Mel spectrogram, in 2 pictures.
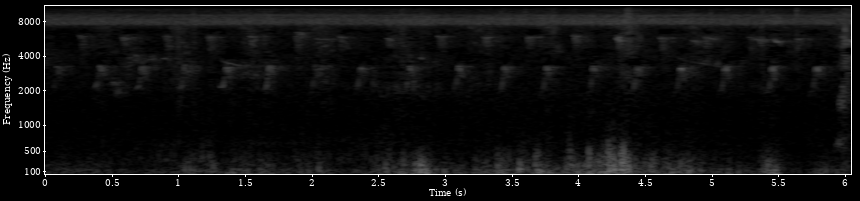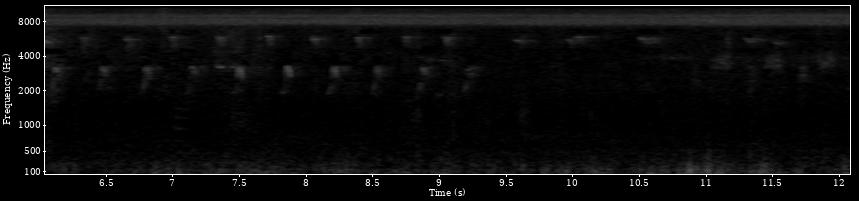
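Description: A bird calling in a rapid, even series of short high chirps, about four a second, over a low outdoor rumble that swells twice, around three and four seconds in.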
